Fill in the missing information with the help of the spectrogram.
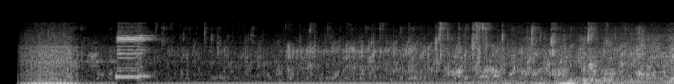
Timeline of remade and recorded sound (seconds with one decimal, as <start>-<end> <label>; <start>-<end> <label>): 0.0-6.7 recorded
